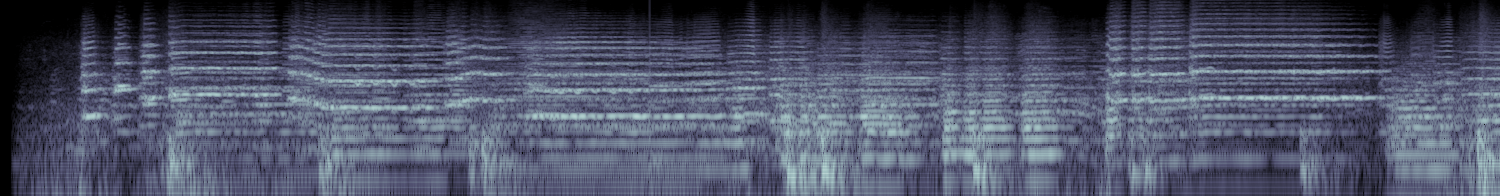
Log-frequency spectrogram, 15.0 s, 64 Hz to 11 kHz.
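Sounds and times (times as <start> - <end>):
brass marching band playing: 0.7 - 15.0.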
